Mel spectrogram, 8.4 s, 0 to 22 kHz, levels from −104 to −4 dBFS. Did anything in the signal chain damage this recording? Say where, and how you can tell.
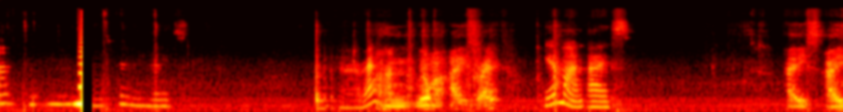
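Yes. At 0.69 s an unstable filter in the processing stage runs away: a tone of around 300 Hz swells over about 130 ms and clips, then the output collapses to silence for about 107 ms until 0.93 s. A recursive filter with bad coefficients feeds its growing output back into itself until the values overflow and it resets. On a waveform this shows as an expanding envelope that flattens as it clips, then a flat gap. A spectrogram shows one bright horizontal band followed by an empty column.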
